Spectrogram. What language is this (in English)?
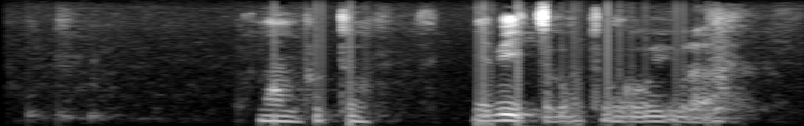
Kinyarwanda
